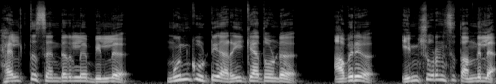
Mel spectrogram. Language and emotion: Malayalam, angry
